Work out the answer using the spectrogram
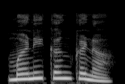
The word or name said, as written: ಮಾಣಿಕಂಗಾಣ್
